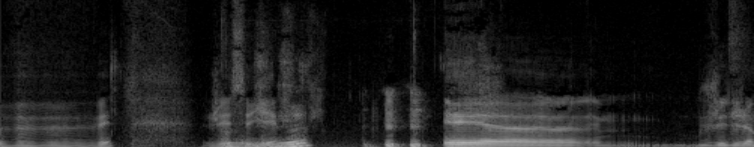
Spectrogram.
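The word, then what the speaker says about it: VVVVVV: reviendra plus tard, vous verrez qu'il s'agit de VVV, je l'ai bien prononcé Julien?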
